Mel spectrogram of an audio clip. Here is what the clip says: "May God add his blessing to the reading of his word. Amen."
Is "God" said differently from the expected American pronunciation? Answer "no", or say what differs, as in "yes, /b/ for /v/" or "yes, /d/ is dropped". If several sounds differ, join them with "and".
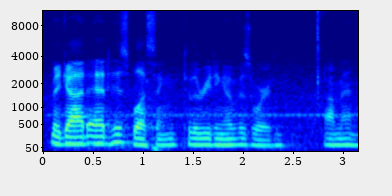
no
